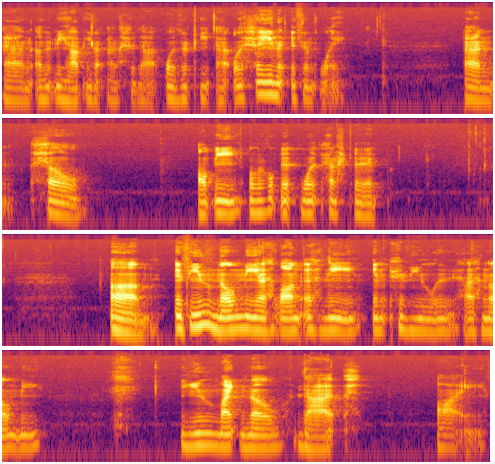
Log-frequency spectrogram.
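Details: Lifelong speech impediment with disfluency in an adult male.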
